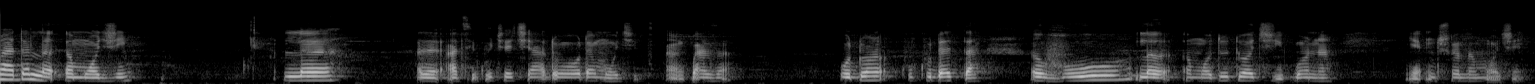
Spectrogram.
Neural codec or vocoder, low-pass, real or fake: none; 9.9 kHz; real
